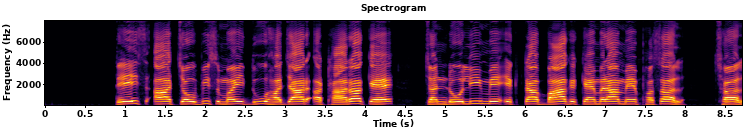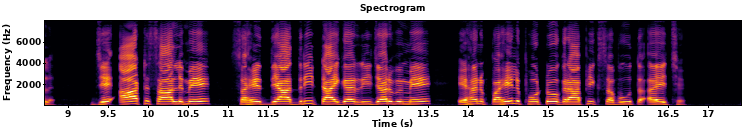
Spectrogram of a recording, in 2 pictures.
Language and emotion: Maithili, neutral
